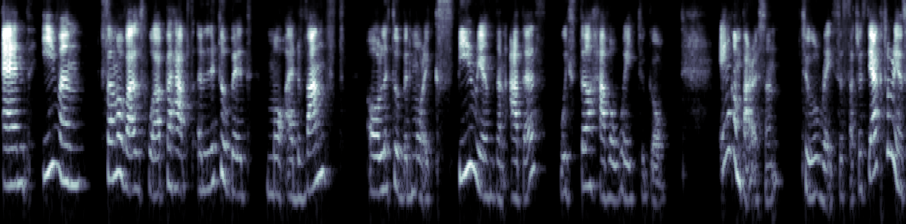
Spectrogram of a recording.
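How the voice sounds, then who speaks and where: A middle-aged woman gives a spiritual talk on a live stream, slowly drawing out key words. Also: mid-range voice, sharp tone. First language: Polish. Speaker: spiritual teacher.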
